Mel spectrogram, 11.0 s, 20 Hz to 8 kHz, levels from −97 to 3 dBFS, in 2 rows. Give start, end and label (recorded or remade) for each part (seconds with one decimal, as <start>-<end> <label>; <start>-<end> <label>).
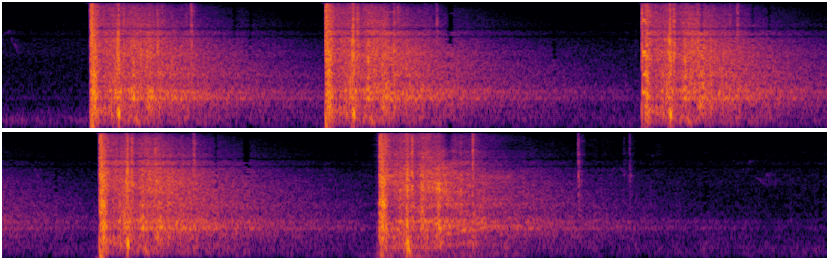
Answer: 0.0-7.9 recorded; 7.9-9.0 remade; 9.0-11.0 recorded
